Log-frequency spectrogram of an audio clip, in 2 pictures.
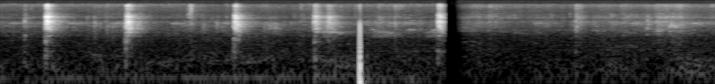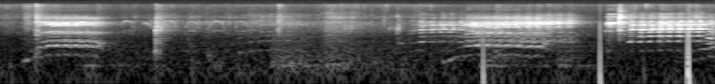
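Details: Malabari goats taken outdoors on a farm bleat in long, trembling, nasal cries, one near the middle and two overlapping toward the end, after a stretch of sharp knocks and clicks.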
